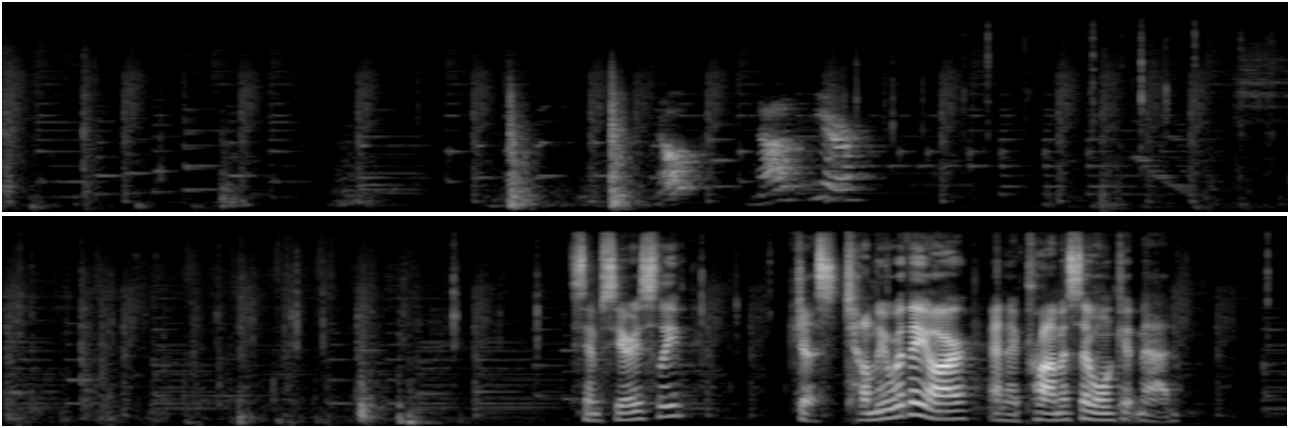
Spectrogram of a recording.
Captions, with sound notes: [drawers opening and closing] Jonathan - Nope not up here! [running down the steps] Sam, seriously. Just tell me where they are and I promise I won't get mad.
